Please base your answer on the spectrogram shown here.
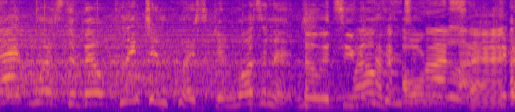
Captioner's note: laughter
